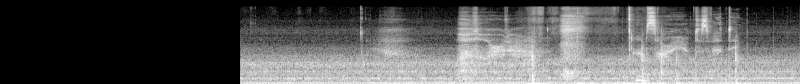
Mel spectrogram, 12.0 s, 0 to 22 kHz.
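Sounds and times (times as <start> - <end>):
low electrical hum: 3.6 - 12.0
woman whispering: 6.8 - 8.1, 9.4 - 11.1.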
